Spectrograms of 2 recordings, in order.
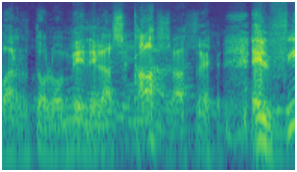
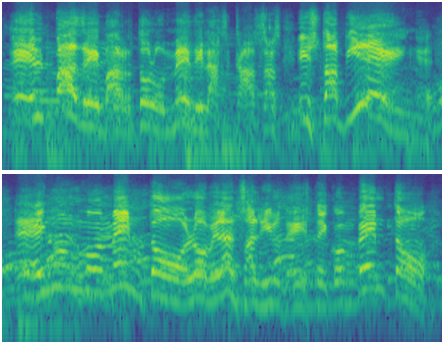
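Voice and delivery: calming a crowd; 8 semitones higher than usual. Acted. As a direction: call out over an unruly crowd. Friar calms an agitated crowd.

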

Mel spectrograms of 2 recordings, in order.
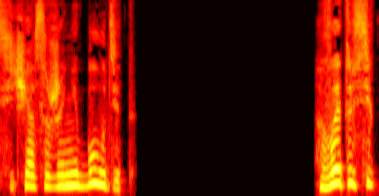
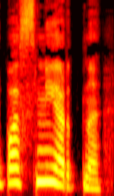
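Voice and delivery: ordinary delivery

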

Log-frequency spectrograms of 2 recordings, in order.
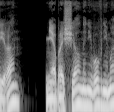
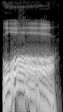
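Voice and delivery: high, drawn-out whoop; brash yell; 11 semitones higher than usual. A narrator's reading. Familiar cheeky voice bursting in, brash yell. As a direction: cry out in cheeky delight. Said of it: "завопил вдруг знакомый нахальный голос".

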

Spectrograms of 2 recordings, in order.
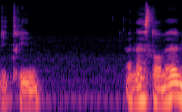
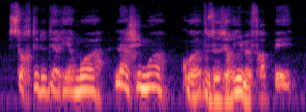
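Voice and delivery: high, loud panicked cry; a frightened old man yelling for his life; 8 semitones higher, 3 dB louder than usual. Acted. Old lord crying out at the woman behind him, high panicked yell. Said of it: "j'entendis le vieux crier".

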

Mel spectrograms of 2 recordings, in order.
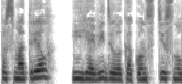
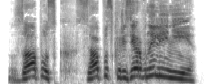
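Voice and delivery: building shout, rising in pitch; urgent shouted launch command; yelled command; 5 semitones higher, slower than usual. A narrator's reading. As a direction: yell the order, higher on the last word. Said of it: "орали мы вместе".

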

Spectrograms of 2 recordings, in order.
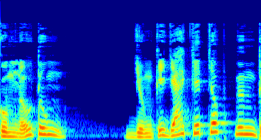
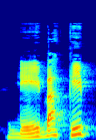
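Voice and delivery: cold and detached. Acted. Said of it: "Tô Minh lạnh nhạt nói".

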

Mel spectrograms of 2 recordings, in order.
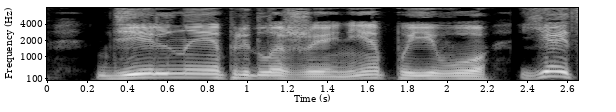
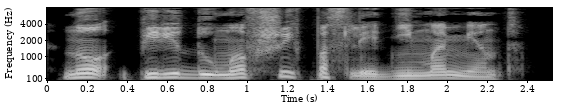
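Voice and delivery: usual speaking voice

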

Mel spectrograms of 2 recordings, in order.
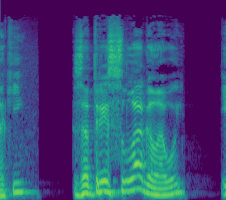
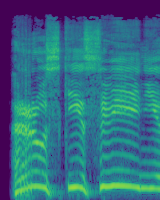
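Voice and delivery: slow, higher, drawn-out shout; 6 semitones higher, 4 dB louder, much slower than usual. Acted. Mainat shouting at the Russians. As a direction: shout the insult slowly. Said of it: "закричала она".

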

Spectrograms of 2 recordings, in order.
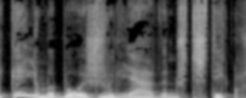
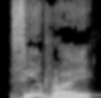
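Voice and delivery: a touch of annoyance, pitched up; slightly irritated; 5 semitones higher than usual. A narrator's reading. Hidden man answers his leader from the brush, slightly irritated. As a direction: answer a summons a little testily. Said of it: "um pouco irritada".

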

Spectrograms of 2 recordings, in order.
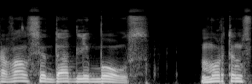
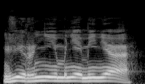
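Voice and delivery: slow, higher yelled plea; shouting; 5 semitones higher than usual. A narrator's reading. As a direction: bellow it, drawn out. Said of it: "заорал Дадли".

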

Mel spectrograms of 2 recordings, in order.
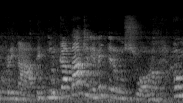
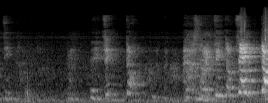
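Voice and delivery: building shush to yell; 4 semitones higher, 7 dB louder than usual. Retold or imitated. Wife silencing husband, building.

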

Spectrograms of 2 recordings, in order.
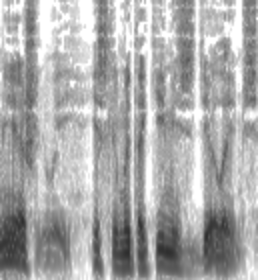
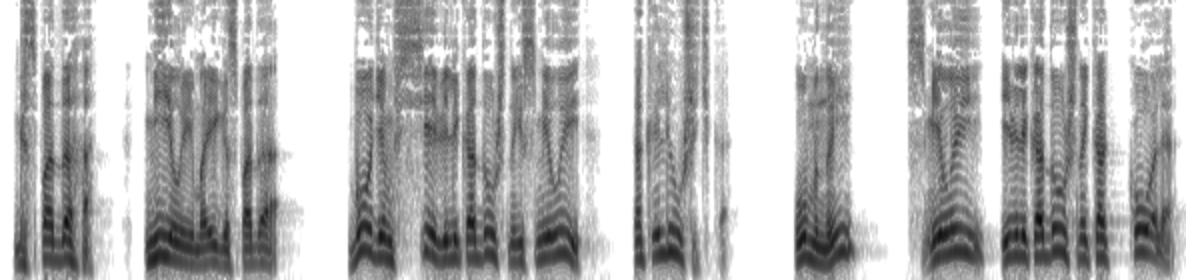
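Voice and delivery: high, impassioned oratory; rally them with a raised, ardent voice; fervent appeal; 7 semitones higher, 4 dB louder than usual. A narrator's reading. Алёша calls the dear boys to be generous and brave, fervent raised appeal.

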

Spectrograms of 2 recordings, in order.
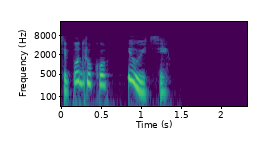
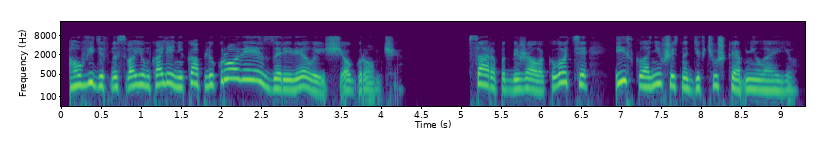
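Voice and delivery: ordinary delivery

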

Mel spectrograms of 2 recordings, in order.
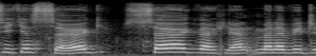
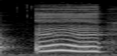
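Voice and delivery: higher, drawn-out mocking grunt; imitated sleazy "äh"; 8 semitones higher than usual. Friend imitating the guy she argued with, sleazy mock noise. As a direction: mimic a slimy guy's noise. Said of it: "han var så här en riktig så här slisk".

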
